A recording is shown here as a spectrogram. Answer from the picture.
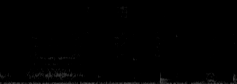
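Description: Near silence with a few faint, short scratchy strokes of a double-edge safety razor cutting stubble through shaving lather.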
